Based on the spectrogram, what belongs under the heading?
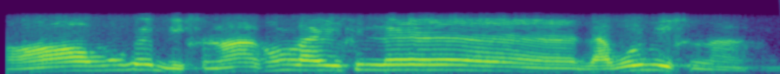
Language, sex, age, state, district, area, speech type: Assamese, male, 60+, Assam, Majuli, urban, conversation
